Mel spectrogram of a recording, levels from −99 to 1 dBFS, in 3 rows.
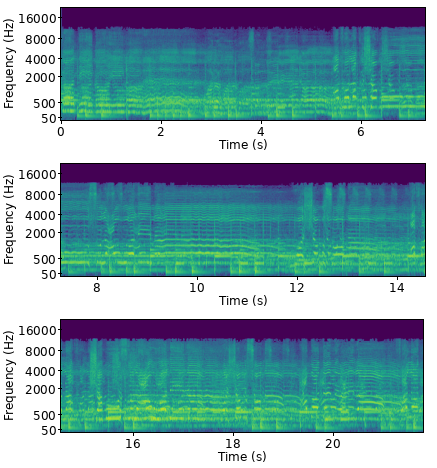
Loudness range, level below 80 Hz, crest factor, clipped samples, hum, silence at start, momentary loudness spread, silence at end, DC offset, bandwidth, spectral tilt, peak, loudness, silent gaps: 7 LU; -52 dBFS; 18 dB; under 0.1%; none; 0 s; 8 LU; 0 s; under 0.1%; 12 kHz; -4 dB/octave; 0 dBFS; -18 LUFS; none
